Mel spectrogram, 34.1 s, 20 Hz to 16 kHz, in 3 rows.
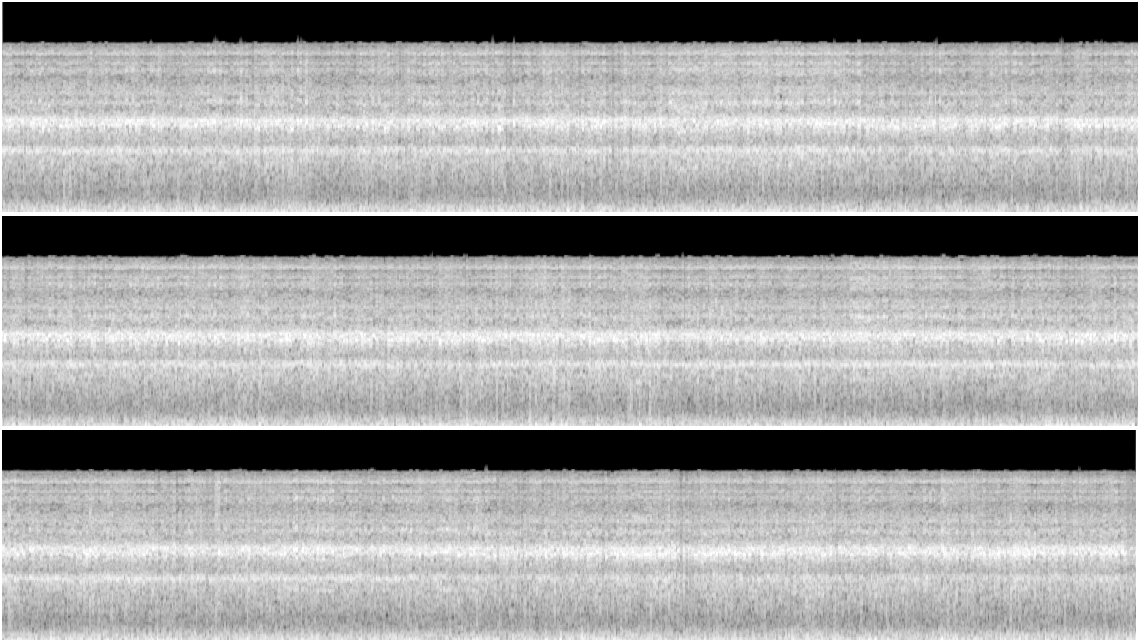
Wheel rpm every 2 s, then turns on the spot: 230, 230, 230, 230, 230, 230, 240, 230, 230, 230, 230, 230, 230, 230, 230, 240, 240.
none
